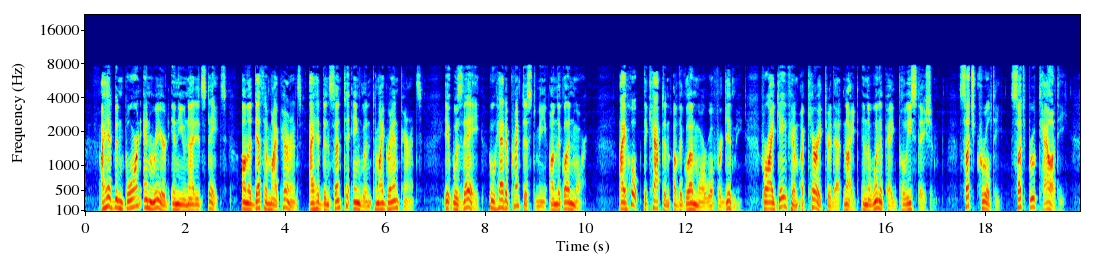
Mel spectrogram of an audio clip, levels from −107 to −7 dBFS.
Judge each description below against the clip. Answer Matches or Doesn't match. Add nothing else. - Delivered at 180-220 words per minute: Matches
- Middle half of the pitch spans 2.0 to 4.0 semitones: Doesn't match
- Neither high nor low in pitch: Doesn't match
